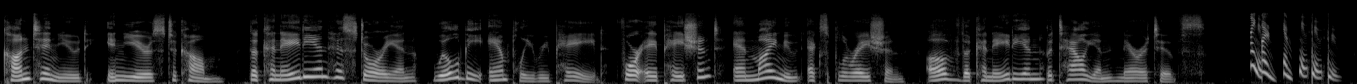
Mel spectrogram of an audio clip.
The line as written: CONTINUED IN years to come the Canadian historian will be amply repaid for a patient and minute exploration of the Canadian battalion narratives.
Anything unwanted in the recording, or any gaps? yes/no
yes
